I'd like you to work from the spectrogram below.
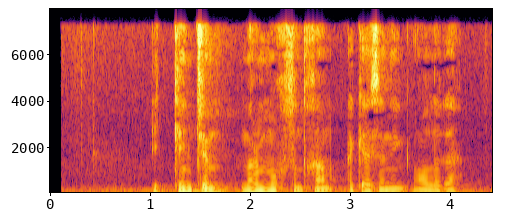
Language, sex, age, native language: Uzbek, male, 25-34, Uzbek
